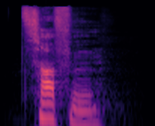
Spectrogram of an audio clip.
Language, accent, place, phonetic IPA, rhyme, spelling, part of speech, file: German, Germany, Berlin, [ˈt͡sɔfn̩], -ɔfn̩, zoffen, verb, De-zoffen.ogg
- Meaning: to bicker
